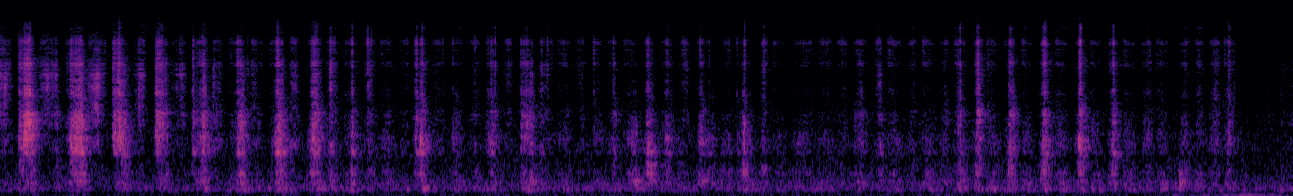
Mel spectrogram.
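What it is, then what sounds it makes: Scratch-art paper being scratched. A wooden stylus scratches across a flat, black-coated scratch-art paper sheet, working on the owl's body. Quick, dry, bright scraping strokes come about three per second at an uneven pace, loud at first and then lighter and softer.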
